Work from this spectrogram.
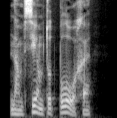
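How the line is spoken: Grumbling. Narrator (Russian): проворчала дама

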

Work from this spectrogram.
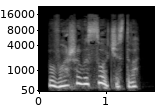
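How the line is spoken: Warning whisper. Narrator (Russian): предупреждающе прошептала Джема

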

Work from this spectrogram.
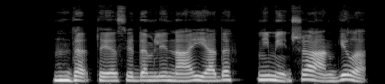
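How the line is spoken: Old woman's snide snort. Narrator (Russian): ехидно хмыкнула старушка

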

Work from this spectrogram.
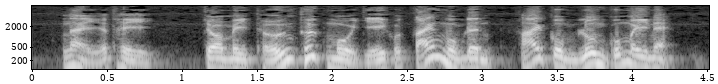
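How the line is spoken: Furious shout. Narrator (Vietnamese): Y cả giận, quát lên

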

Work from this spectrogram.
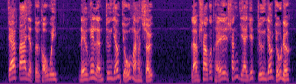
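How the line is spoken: Loud, agitated. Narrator (Vietnamese): Hàn Lâm Nhi mặt đỏ gay, nổi cả gân xanh trên trán, lớn tiếng nói

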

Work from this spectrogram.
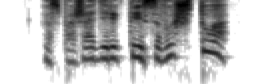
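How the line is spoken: Child whispering. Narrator (Russian): зашептал малыш

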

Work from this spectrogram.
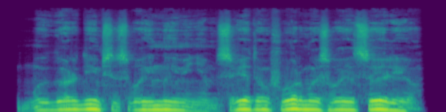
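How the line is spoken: Grim, bearded man. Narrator (Russian): сказал мрачно бородатый Нафтали

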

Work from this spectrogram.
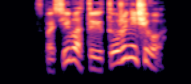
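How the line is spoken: Wry snort. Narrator (Russian): хмыкнул я ему вслед

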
